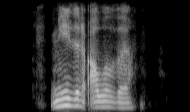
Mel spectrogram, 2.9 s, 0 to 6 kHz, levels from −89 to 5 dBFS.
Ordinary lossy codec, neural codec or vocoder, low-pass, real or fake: Opus, 24 kbps; codec, 16 kHz, 4 kbps, FreqCodec, larger model; 5.4 kHz; fake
